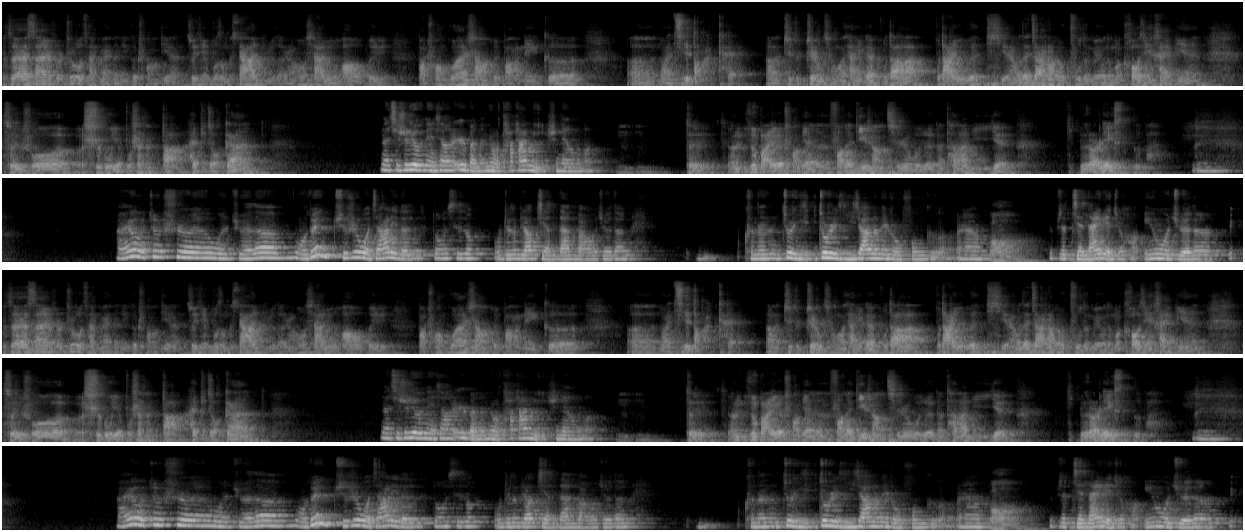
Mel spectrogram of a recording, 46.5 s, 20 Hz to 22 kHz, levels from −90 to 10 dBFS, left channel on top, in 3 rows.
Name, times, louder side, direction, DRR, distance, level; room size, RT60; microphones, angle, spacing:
voice 1, 0.0-7.6 7.8-9.2 9.5-19.0 23.2-23.7 24.1-24.3 24.6-28.4 29.0-30.0 30.4-31.0 43.4-43.9 44.4-44.7 45.8-46.1, equal, 5° left, 0 dB, 3.3 m, -36 dB
voice 2, 20.2-22.9 30.4-30.8 32.5-38.9 39.7-39.9 40.3-43.4 44.1-46.4, left 2 dB, 50° left, 5 dB, 0.9 m, -25 dB
20.0 x 17.0 x 2.4 m, 0.80 s
head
